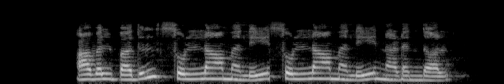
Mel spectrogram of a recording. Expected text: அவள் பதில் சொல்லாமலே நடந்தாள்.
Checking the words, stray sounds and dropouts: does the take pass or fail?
fail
